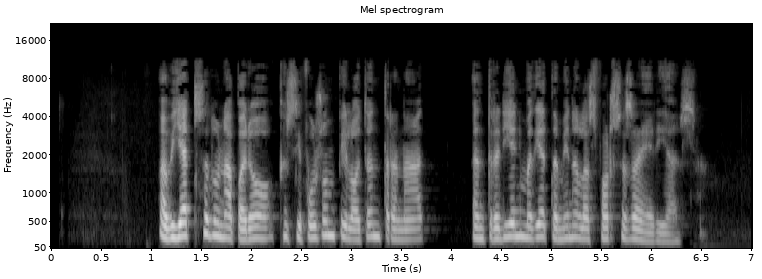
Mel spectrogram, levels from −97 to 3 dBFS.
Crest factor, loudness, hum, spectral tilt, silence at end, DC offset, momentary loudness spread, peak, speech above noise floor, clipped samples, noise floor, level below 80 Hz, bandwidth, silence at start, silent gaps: 22 dB; -25 LUFS; none; -5 dB/octave; 0.6 s; under 0.1%; 15 LU; -4 dBFS; 47 dB; under 0.1%; -72 dBFS; -78 dBFS; 11.5 kHz; 1.1 s; none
